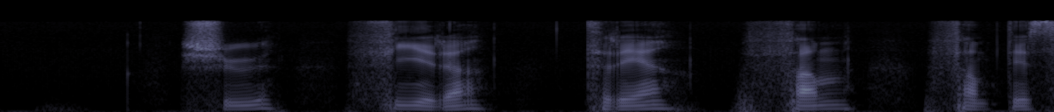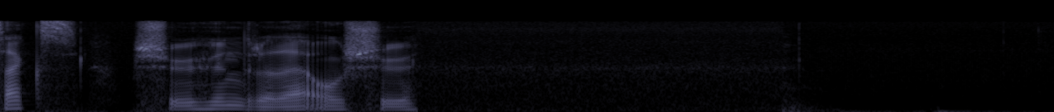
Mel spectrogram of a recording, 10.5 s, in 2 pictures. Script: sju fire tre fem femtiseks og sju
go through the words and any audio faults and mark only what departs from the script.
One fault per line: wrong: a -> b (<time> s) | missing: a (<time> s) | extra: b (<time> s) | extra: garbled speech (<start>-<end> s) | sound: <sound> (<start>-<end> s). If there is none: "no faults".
extra: sju hundre (6.0 s)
